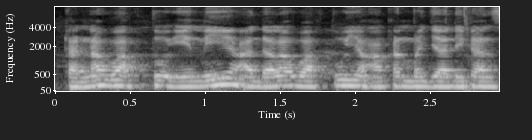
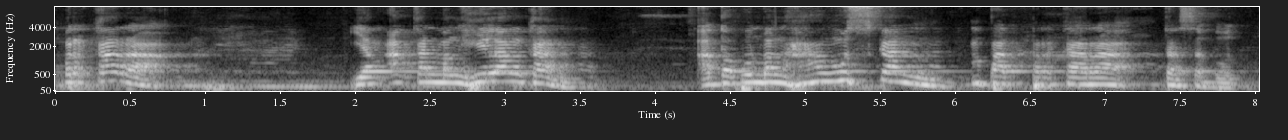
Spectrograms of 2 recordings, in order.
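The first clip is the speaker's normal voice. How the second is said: fiery preaching; 7 semitones higher than usual. Acted. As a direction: preach it out to the congregation. Preaching at full force.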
